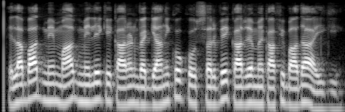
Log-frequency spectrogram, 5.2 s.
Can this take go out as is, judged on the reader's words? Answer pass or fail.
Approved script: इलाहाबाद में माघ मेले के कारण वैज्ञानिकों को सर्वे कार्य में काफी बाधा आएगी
pass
